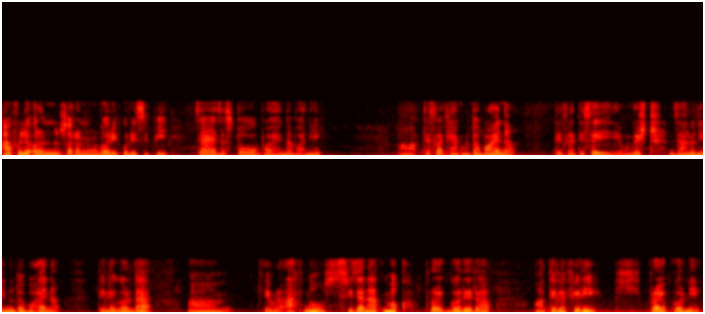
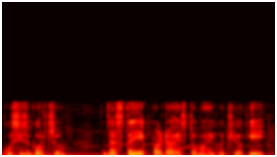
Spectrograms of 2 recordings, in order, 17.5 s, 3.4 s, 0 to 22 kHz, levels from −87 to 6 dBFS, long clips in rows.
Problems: background sounds at intervals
